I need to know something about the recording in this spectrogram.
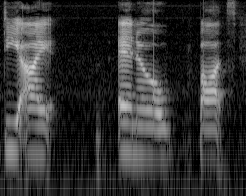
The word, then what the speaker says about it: Dinobots: Tennessee to stop the Dinobots and when he says Dino Bots it's spelled D i n o bots and Sun trigger stops him and goes no it's Dinobots Dy and they have this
